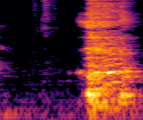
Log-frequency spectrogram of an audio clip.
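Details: Single harsh, rough adult cough from a patient described as having "wet lungs" (paru-paru basah) and a long-standing cough, recorded during an alternative massage/ruqyah therapy session; chronic cough.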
